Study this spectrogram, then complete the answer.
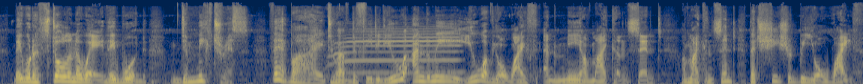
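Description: This man's voice sits fairly high in pitch and makes very wide pitch swings. He keeps a moderate pace. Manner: indignant, insistent.

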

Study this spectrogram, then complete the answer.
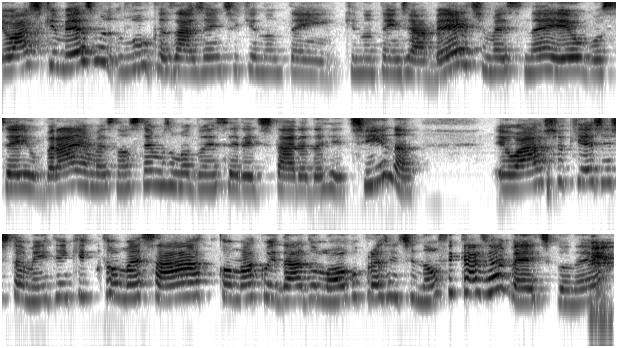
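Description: Her raised, projected voice is high-pitched, with lively intonation. The woman speaks with hardly any pauses. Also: moderate pace. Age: 30s. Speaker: live stream host. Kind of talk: hosting live stream.

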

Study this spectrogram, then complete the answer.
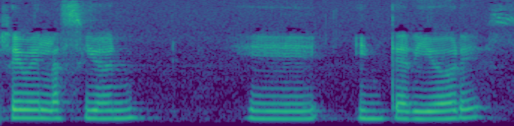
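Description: A woman with a French accent talks at a very slow pace, her pitch fairly high. Her intonation is monotone and flat, and her tone is dark and mellow. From France, Paris. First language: French (speaking Spanish). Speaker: podcast host, meditation guide. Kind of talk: casual monologue. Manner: hesitant, many fillers.

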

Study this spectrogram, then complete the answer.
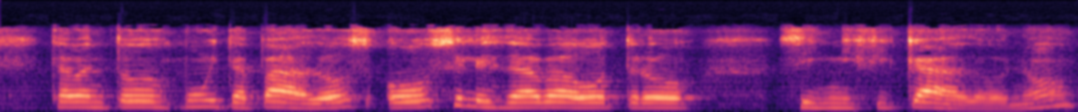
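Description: A woman speaks at a very slow pace with medium pitch. Her tone is dark and mellow. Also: ordinary pitch variation. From Argentina, Buenos Aires province. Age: 70s. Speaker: retired psychologist. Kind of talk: interview. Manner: halting, many fillers.

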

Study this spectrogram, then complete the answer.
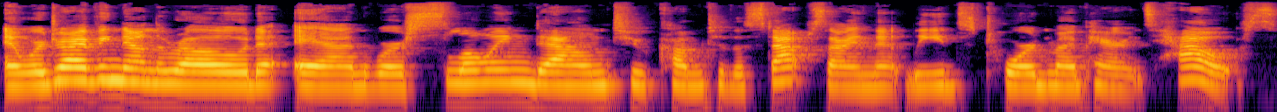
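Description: Barely pausing, a woman with a fairly high pitch and a bright, sharp tone keeps her intonation fairly even. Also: moderate pace, very clean recording, silent background. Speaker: podcast co-host guest. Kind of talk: casual chat.

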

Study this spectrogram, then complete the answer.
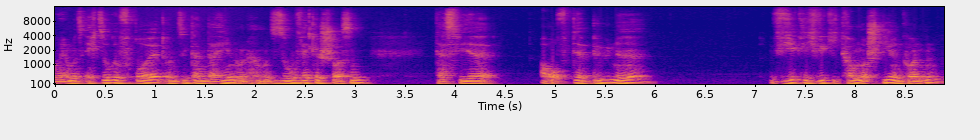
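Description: A man with a dark, mellow tone and vocal fry speaks at a medium pitch and moderate pace, his intonation fairly even, with long, frequent pauses. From Ruhr area, Germany (Recklinghausen). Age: 40s. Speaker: punk/metal band musician. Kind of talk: casual chat.

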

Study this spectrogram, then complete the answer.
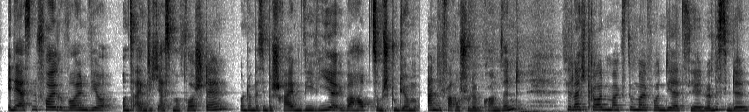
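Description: Through noticeable background noise and audible room echo, a woman speaks at a fairly high pitch with ordinary pitch variation and very even loudness. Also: moderate pace. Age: 20s. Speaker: university student. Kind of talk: casual chat.

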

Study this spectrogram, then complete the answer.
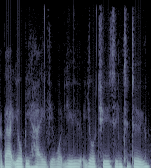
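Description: With an Australian accent, this woman talks at a very deep, low pitch. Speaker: traveller. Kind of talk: interview conversation.

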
